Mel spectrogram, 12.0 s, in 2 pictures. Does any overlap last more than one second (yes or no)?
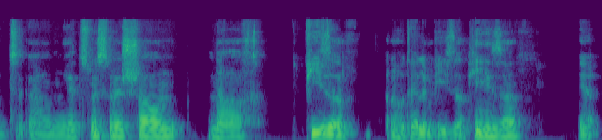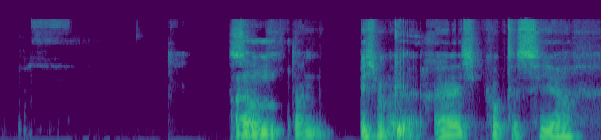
no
